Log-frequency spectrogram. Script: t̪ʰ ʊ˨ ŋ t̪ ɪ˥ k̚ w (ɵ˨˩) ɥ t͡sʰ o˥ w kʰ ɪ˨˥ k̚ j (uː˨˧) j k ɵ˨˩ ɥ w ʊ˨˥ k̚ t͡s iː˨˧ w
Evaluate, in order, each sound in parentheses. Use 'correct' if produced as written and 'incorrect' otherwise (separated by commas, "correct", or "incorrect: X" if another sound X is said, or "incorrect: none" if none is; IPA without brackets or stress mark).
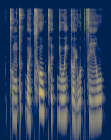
correct, incorrect: uː˨˥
